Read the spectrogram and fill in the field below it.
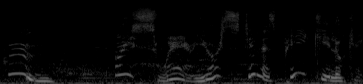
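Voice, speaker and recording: A put-on character voice moves at a fairly slow pace over loud background noise. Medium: video game. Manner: cloying, chatty.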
